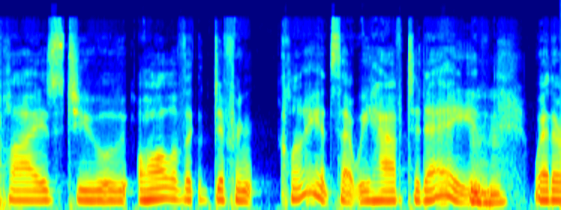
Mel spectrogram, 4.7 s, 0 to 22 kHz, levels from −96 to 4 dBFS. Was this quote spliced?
no; 0 cuts

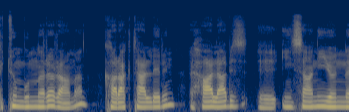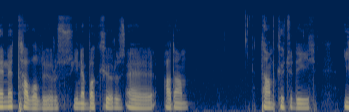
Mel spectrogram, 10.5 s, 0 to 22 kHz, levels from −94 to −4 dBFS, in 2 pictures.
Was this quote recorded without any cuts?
no; 4 cuts; at 1.5 s, 2.8 s, 4.2 s, 7.1 s

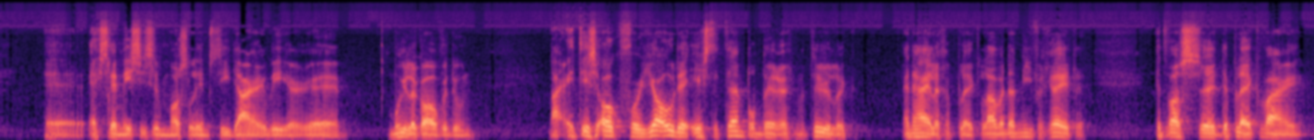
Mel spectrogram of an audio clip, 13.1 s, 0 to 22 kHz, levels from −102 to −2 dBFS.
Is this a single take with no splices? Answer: yes; 0 cuts

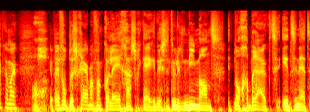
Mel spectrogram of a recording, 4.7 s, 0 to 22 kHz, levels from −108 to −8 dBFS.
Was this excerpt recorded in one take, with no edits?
no; 1 cut; at 3.4 s

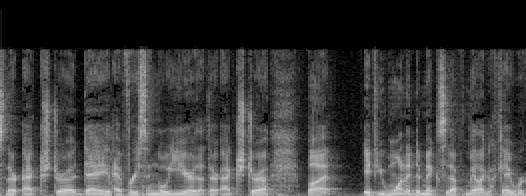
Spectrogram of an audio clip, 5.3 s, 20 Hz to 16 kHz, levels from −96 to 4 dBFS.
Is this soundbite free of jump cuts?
no; 2 cuts; at 1.1 s, 2.1 s

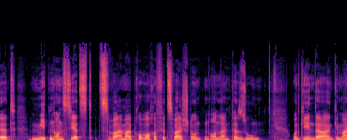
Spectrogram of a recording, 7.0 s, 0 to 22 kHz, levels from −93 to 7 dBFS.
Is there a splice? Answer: no; 0 cuts

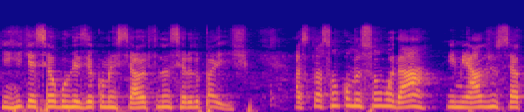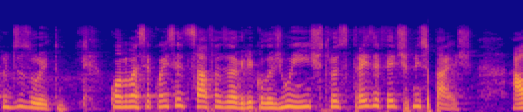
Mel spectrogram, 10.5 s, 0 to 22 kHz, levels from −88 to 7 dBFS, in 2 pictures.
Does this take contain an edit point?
no; 0 cuts

